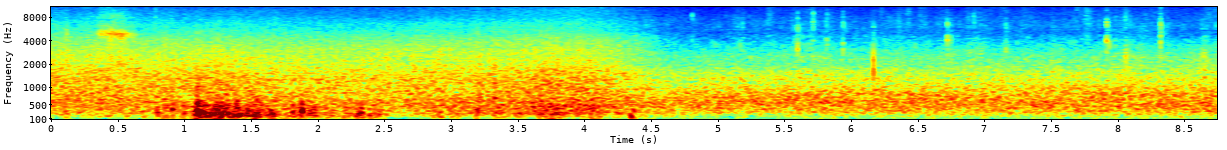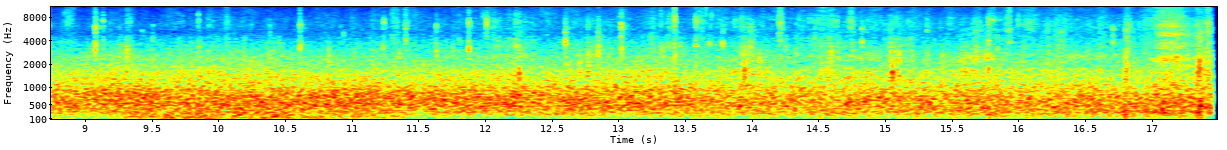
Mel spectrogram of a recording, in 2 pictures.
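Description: Wind blows through a Cairngorm pine forest at a wild camp, making a constant broadband roar with gusty buffeting against the microphone that lasts the whole time.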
